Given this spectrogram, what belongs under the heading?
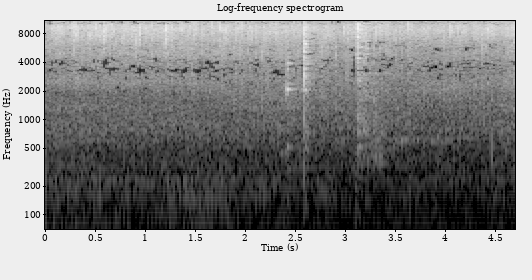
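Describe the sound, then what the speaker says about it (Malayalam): Ground spices, including black pepper, fennel and fenugreek powders, are stir-fried in a pan for a fish curry. A steady, loud sizzling hiss runs throughout, with a few sharp clicks of the spoon scraping midway. "ഒക്കെ കൂട്ടിയിട്ട് അതിൻ്റെ പച്ചമണം പോണ വരെ ഇളക്കി കൊടുക്കാം."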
